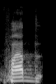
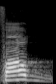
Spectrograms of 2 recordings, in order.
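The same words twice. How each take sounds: First: The consonant is a plain light d sound. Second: The consonant is a heavy emphatic d sound. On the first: The speaker calls it wrong. "একেবারে ফাদ এরকম বলা যাবে না ফাদ বললে কিন্তু দালের উচ্চারণ চলে আসবে" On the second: The speaker calls it right. "দোয়াদের উচ্চারণটাই করতে হবে"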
